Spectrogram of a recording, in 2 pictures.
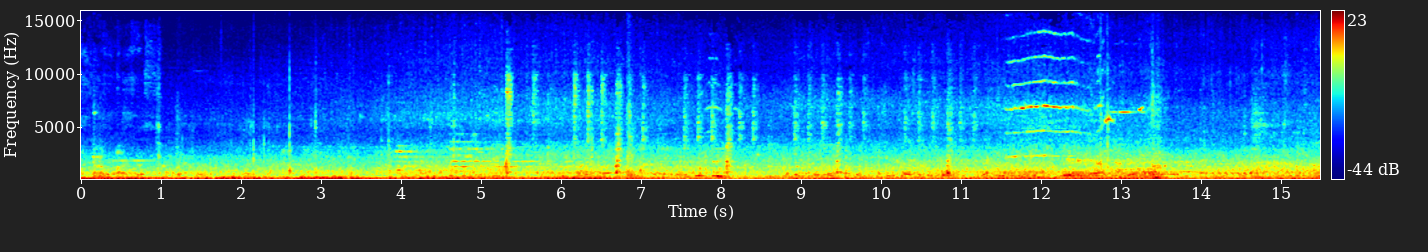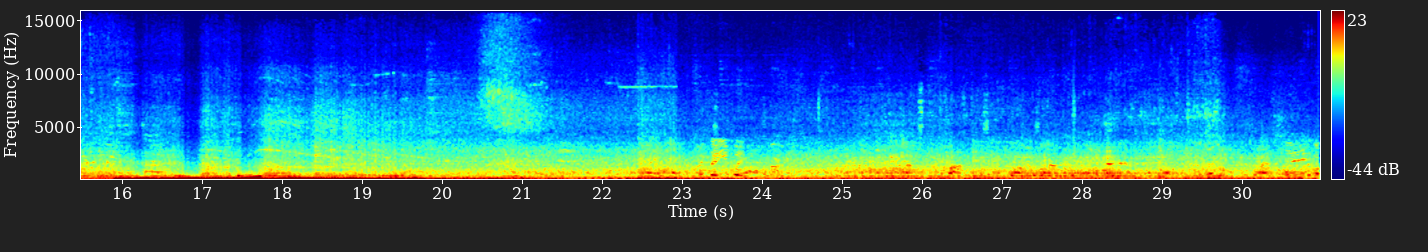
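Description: Car engines running, with an engine revving up and down for a few seconds about sixteen seconds in, under people talking in the background.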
